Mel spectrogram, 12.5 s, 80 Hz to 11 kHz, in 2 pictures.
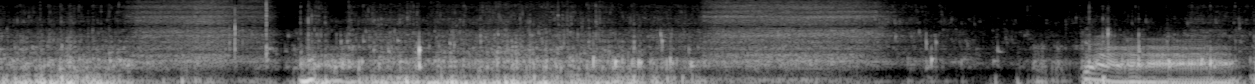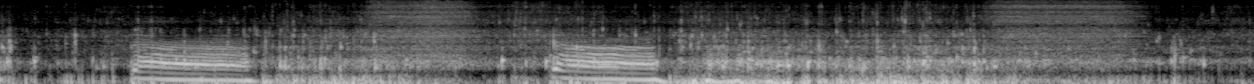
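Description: Scuba regulator breathing underwater: four short hissing inhalations through the demand valve, about every three and a half seconds, each followed by a longer rumbling burst of exhaled bubbles. Around 7 s and 9 s there are two short falling vocal sounds made through the mouthpiece.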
